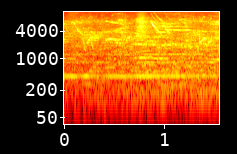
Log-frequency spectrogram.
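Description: Zebra dove (perkutut) in a cage at a bird shop kiosk, with faint soft chirps and calls over a steady, busy background of other birds, fairly distant and continuous throughout.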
